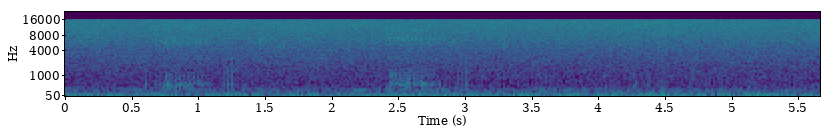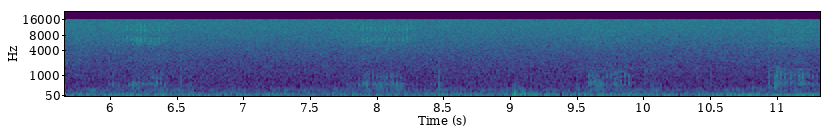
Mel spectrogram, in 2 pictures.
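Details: Senior cat Heidi, adopted in 2019 from the Humane Society of New York City, purring during a massage: a continuous deep rumble with soft breathy swells recurring about every one and a half to two seconds.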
